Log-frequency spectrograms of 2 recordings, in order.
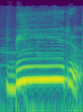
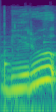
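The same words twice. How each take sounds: First: The first vowel is drawn out long. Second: The first vowel is short. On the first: The speaker calls it right. "Dia tuh memanjangkan huruf B-nya" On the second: The speaker calls it wrong. "bukan biru"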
